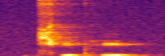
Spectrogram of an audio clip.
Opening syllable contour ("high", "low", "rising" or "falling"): rising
